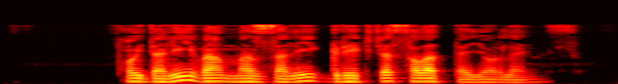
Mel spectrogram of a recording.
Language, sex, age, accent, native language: Uzbek, male, 18-24, Toshkent viloyati, Uzbek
